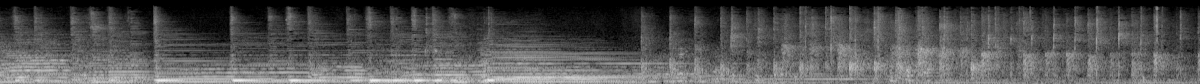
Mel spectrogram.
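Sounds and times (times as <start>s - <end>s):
acoustic guitar chord ringing: 0.0s - 9.6s
audience clapping: 6.3s - 12.0s.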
